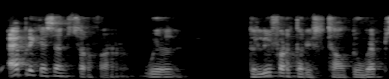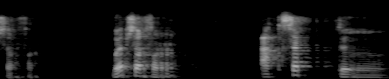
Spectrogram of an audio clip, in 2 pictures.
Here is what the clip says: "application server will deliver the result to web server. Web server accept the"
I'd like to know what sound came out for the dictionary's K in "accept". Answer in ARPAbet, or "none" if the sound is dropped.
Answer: K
